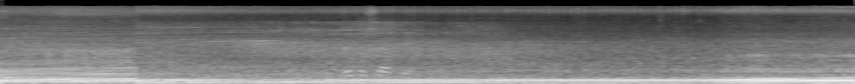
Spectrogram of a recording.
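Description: A sports car engine idles with a deep rumble nearby.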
